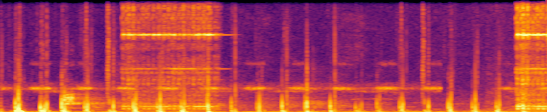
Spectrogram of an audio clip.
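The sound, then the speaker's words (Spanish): An office telephone rings with a rapid, bell-like trill made of many sharp strikes in a steady, even rhythm. It continues alone without pausing, with no voices over it. “Espera, escuche. ¿Eso es el teléfono de mi despacho? Sí, eso parece.”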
